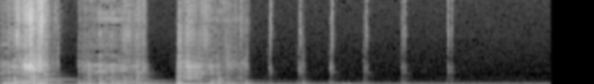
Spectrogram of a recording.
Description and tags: Fingers on Tire Spokes, stopping tire
Fingers touching spokes of a spinning tire until the tire stops spinning
bicycle, bike, fingers, spinning, spinning-tire, spokes, tire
